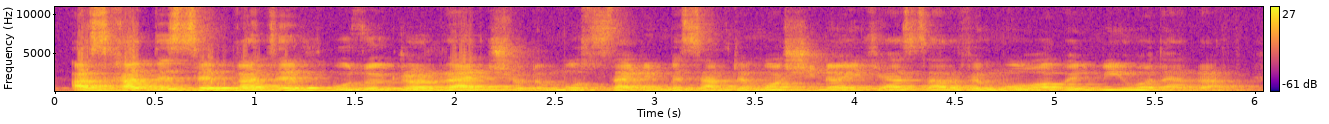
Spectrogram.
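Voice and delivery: plain reading voice

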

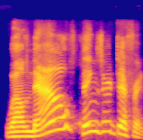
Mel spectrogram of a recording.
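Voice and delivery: high, drawn-out, forceful "Well, now"; emphatic. Acted. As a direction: lean hard on "Well, now" to mark a big change. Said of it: "it's an emphatic one".

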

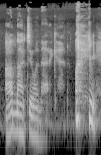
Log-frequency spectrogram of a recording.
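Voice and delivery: a slow whispered vow; whispered aside. Real, not acted. Mother of two daughters swears off diaper duty in a whisper. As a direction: whisper it flatly, done with it.

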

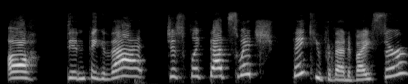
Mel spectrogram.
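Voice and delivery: high-pitched mock gratitude; sarcastic retort. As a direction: sarcastically thank someone for useless advice. Sarcastic retort to partner's advice.

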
